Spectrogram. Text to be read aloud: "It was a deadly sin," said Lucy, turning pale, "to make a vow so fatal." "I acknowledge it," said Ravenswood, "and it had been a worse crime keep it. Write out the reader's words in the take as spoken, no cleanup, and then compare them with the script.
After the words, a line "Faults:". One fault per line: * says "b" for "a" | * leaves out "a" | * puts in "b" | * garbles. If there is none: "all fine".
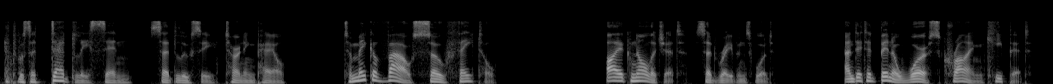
"It was a deadly sin," said Lucy, turning pale, "to make a vow so fatal." "I acknowledge it," said Ravenswood, "and it had been a worse crime keep it.
Faults:
all fine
